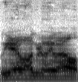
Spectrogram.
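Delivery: put-on insincere earnest tone. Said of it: "say it like you mean it".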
